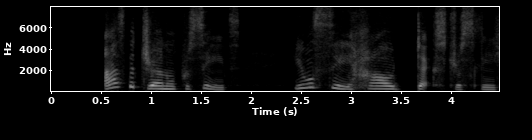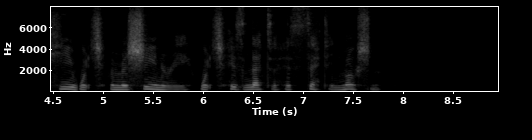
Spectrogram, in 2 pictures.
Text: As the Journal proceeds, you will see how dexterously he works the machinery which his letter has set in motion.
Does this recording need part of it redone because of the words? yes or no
yes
